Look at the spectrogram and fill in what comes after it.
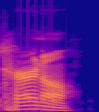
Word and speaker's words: Colonel: Oh, it's C-U-R, Colonel. – K-E-R-N-A-L. – Let me read this card. Colonel? – Colonel, it's spelled like popcorn.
